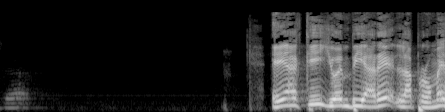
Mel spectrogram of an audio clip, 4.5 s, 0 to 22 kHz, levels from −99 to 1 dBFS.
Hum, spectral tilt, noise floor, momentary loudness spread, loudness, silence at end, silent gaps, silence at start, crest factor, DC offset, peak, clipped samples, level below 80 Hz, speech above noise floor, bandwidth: none; -5 dB/octave; -88 dBFS; 3 LU; -18 LUFS; 0 s; none; 2.7 s; 16 dB; under 0.1%; -6 dBFS; under 0.1%; -50 dBFS; 70 dB; 13.5 kHz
